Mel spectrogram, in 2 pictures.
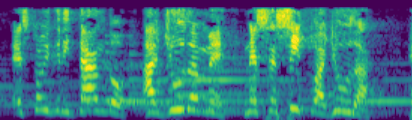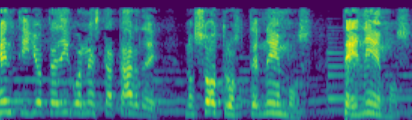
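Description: A middle-aged man, preaching a sermon that swells into shouted calls to the congregation. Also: very high voice. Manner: rising to shouted fervor, repetitive calls to the congregation. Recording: dull, reverberant hall with music behind.

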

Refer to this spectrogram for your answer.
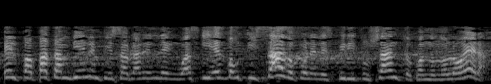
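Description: High-voiced man preaching in a reverberant hall. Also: fast talker, highs cut off, a little hiss or hum. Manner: earnest storytelling that builds to loud exhortation. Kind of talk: storytelling sermon.

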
